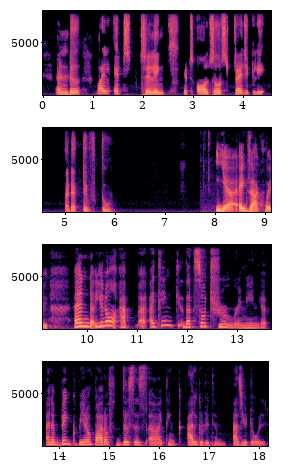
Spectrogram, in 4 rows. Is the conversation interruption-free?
Yes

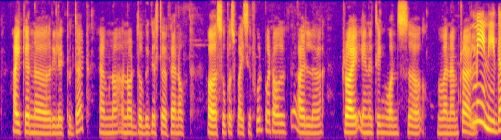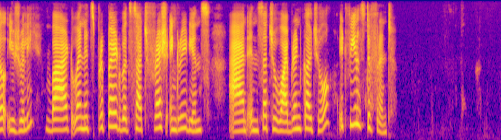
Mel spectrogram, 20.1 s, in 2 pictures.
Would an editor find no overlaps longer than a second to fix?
Yes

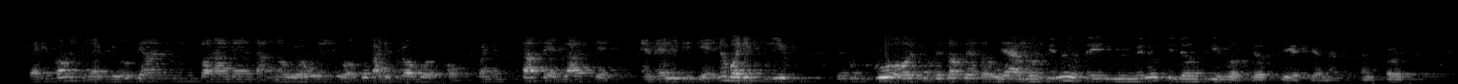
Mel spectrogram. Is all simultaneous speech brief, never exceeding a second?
Yes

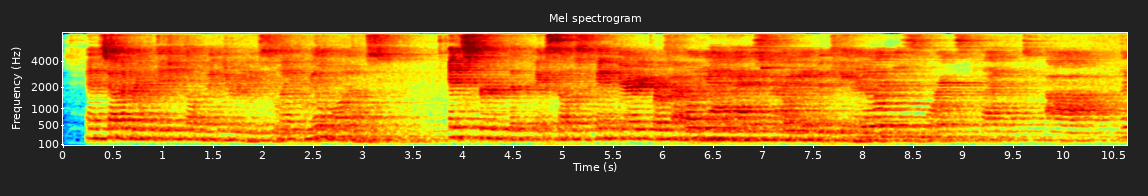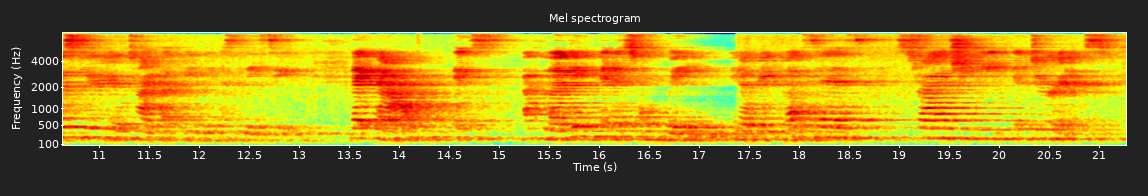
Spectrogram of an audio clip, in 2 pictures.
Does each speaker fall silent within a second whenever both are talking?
No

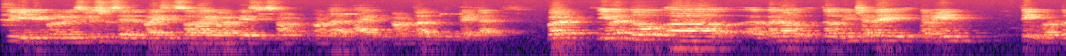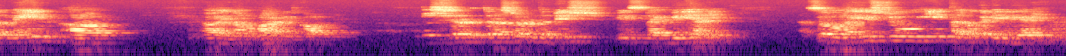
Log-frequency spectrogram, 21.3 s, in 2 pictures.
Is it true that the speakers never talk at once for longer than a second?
Yes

